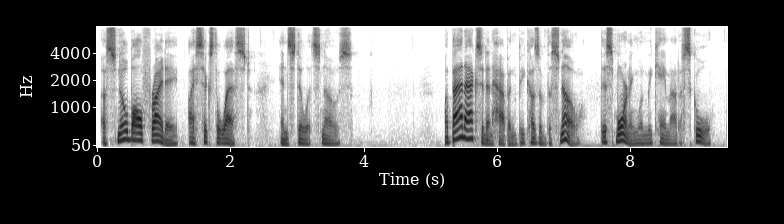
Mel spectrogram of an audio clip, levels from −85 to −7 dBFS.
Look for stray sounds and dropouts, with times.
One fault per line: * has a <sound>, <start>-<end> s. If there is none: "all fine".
all fine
